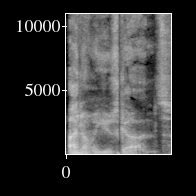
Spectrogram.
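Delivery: breathy, airy, whispered superhero voice. Joking about the Batman movies, quoting the hero: Batman voice. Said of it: "every time you guys make that voice".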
